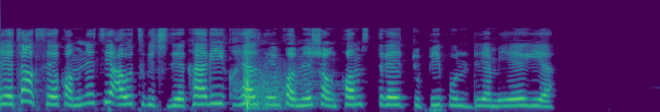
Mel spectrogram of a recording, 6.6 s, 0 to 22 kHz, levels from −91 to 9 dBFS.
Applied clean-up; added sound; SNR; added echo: classical method Wiener filter.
